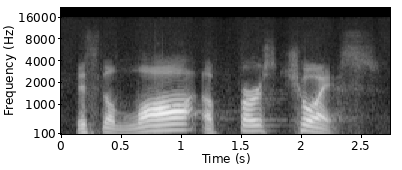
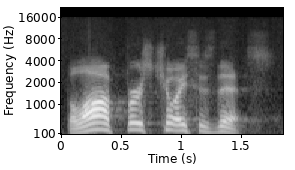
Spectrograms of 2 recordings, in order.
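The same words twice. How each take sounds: First: Law of first choice drawn out slow, LAW stressed; solemn slow statement of the rule; slow emphatic stress. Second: Said in the usual way. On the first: Shown as a demonstration. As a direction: lay out "law of first choice" slowly, weighting law.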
